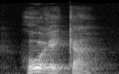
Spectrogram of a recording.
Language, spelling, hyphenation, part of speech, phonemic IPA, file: Dutch, horeca, ho‧re‧ca, noun, /ˈɦoːreːkaː/, Nl-horeca.ogg
- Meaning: the hotel and catering industry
